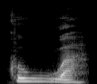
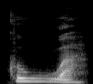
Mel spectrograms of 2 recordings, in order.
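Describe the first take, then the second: First: The word is said in its shortened pausal form. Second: The word is said in its shortened pausal form.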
